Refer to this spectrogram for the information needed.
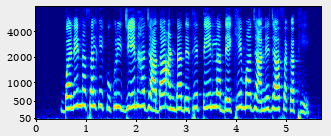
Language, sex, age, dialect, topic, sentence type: Chhattisgarhi, female, 25-30, Eastern, agriculture, statement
